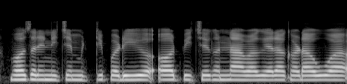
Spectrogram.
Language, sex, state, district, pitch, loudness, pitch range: Hindi, female, Uttar Pradesh, Lalitpur, 210 Hz, -14 LUFS, 205-215 Hz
